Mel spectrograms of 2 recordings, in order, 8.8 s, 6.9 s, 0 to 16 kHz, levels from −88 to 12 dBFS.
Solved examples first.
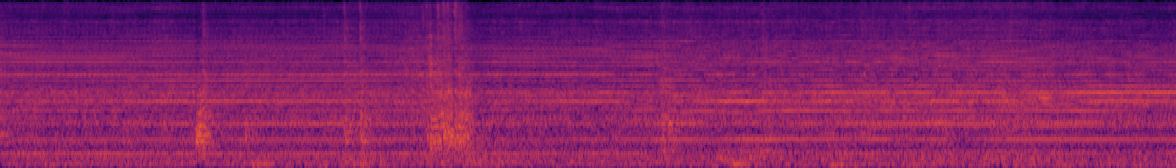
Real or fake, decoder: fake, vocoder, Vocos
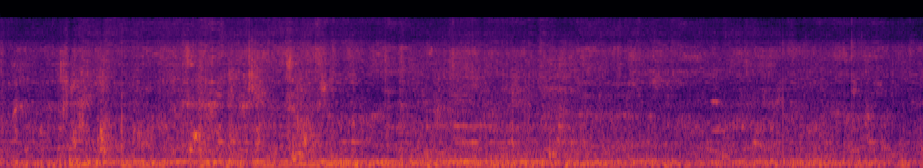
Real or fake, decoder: fake, codec, SNAC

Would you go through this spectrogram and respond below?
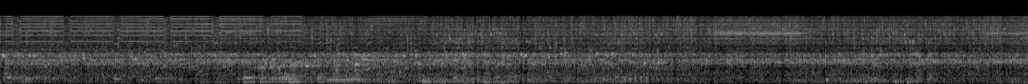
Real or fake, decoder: real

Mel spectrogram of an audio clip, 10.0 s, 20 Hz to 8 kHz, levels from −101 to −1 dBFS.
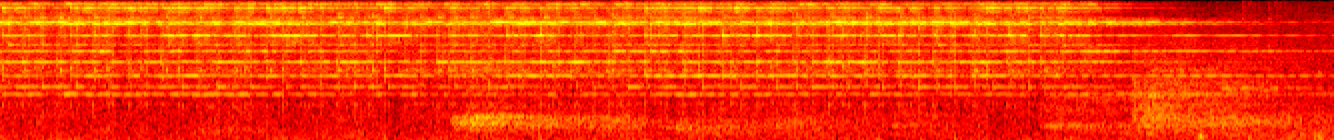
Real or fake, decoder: real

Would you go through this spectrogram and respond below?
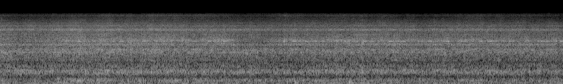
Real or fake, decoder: fake, autoencoder, DAC-VAE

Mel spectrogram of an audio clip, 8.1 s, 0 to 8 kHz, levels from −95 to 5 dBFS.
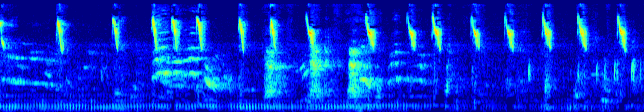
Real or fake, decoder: real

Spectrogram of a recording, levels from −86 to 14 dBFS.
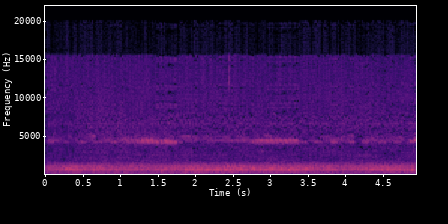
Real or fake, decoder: real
